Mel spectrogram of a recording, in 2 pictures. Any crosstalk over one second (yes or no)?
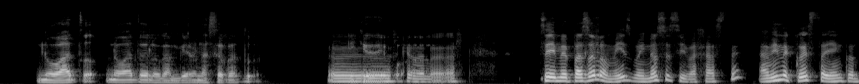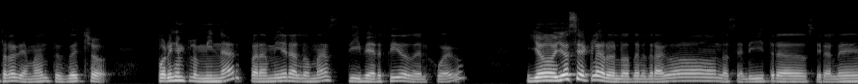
no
